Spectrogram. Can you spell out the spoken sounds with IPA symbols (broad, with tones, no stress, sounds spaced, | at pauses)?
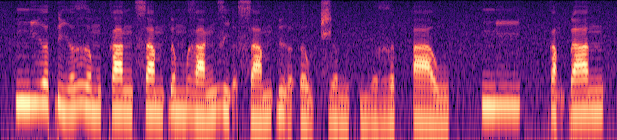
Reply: ɲ i˧ ə̯ ɗ i˨˦ ə̯ ɣ ə˧ m k a˧ ŋ s a˧ m ɗ ə˧ m ɣ a˨˦ ŋ z ḭ˧˨ ə̯ s a˨˦ m ɗ ɨ̰˧˨ ə̯ ʔ ə˧˩ w t͡ɕ ə̤ː˨˩ ŋ ʔ i̤˨˩ ə̯ ɣ ə˦˥ t̚ ʔ a˧ w | ɲ i˧ | k a̰˧˨ m ɗ a˧ n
